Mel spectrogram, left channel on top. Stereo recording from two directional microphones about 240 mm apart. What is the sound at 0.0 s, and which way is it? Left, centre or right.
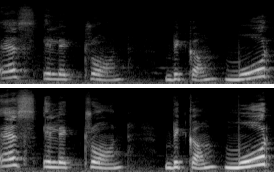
A woman's voice, right.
